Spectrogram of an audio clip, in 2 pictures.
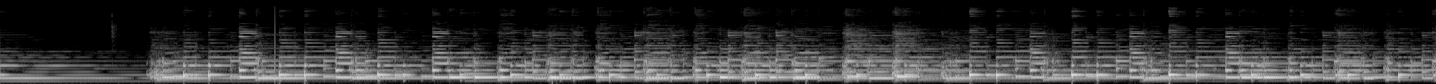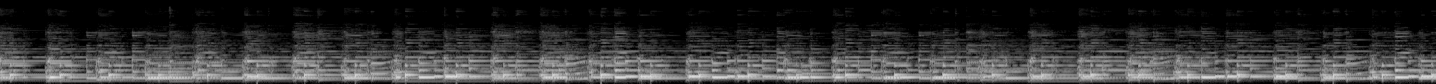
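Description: Semi-fretless banjo played clawhammer style in aDADE tuning, a fiddle tune in the key of D. Notes ring and fade briefly at first, then steady rhythmic picking starts about a second and a half in and runs on.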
